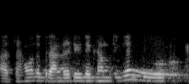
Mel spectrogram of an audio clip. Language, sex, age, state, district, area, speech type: Odia, male, 18-30, Odisha, Khordha, rural, conversation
